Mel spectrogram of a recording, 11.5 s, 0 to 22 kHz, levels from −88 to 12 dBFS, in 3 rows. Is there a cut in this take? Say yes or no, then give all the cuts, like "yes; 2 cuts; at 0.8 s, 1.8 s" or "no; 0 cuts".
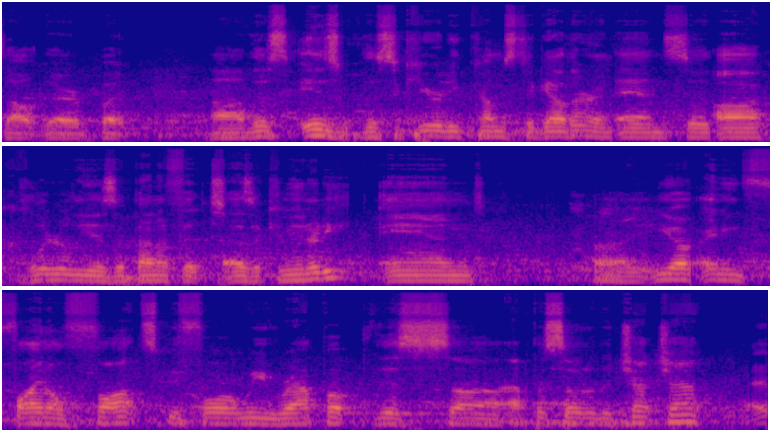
yes; 6 cuts; at 1.7 s, 2.3 s, 3.1 s, 3.5 s, 5.0 s, 7.3 s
